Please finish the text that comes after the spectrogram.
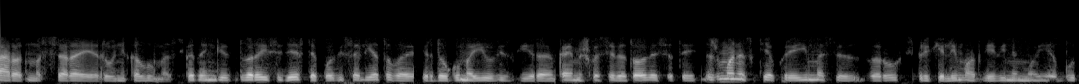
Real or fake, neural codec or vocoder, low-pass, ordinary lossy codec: fake; vocoder, 44.1 kHz, 128 mel bands every 256 samples, BigVGAN v2; 3.6 kHz; MP3, 32 kbps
